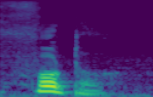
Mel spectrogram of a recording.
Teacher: photo, only two syllables, initial syllable is stressed,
